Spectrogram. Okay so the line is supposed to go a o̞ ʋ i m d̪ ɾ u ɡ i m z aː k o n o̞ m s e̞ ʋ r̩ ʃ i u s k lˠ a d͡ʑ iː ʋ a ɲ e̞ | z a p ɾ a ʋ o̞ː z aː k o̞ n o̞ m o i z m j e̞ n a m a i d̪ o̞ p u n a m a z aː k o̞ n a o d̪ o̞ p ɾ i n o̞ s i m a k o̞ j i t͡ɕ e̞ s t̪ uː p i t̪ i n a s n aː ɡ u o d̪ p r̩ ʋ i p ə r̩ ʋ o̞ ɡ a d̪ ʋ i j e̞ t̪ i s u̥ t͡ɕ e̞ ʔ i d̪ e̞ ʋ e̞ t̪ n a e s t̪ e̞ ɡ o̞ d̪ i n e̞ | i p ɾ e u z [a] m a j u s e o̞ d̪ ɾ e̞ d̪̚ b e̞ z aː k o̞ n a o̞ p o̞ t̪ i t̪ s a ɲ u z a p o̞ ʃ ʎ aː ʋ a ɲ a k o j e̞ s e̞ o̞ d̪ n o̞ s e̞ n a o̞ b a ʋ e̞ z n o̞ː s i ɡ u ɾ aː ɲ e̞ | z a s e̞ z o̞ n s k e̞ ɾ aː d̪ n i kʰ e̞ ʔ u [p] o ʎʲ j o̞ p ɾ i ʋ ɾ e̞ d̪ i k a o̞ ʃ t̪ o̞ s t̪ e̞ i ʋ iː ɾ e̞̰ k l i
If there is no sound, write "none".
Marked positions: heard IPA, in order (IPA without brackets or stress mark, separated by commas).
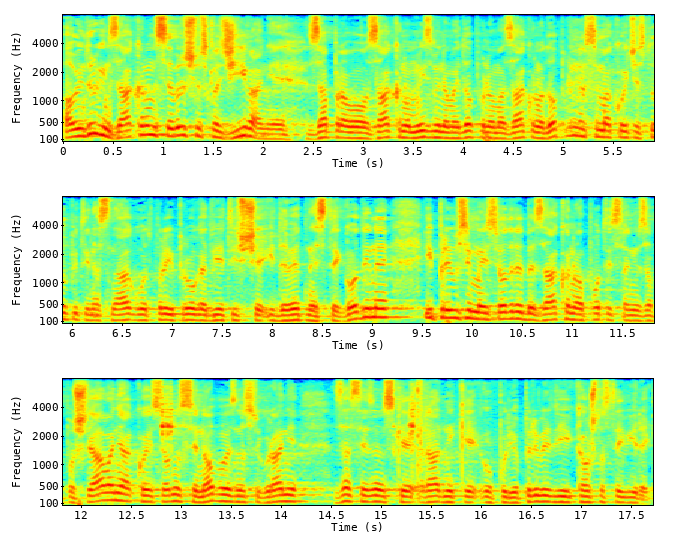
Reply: i, p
